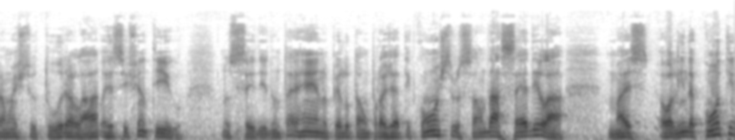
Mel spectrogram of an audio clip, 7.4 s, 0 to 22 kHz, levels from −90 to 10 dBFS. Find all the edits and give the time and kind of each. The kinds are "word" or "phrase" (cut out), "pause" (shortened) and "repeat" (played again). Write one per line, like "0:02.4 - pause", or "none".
0:01.0 - word
0:02.4 - word
0:03.5 - word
